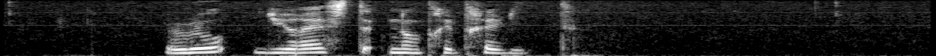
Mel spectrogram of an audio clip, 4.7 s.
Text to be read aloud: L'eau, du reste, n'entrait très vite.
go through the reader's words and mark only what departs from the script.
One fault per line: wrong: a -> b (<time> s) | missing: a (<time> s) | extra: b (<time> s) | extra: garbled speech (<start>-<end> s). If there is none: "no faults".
no faults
